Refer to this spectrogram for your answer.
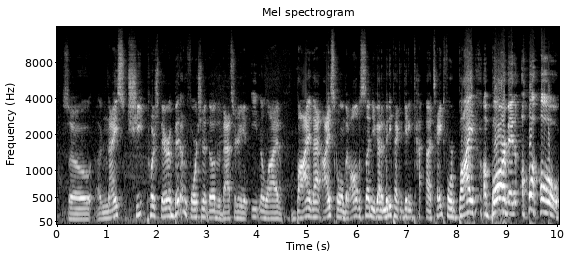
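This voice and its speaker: The voice sounds excited, with very wide pitch swings. Background noise is noticeable. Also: man, fairly high pitch for a man. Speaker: esports caster. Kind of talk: live esports play-by-play commentary.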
